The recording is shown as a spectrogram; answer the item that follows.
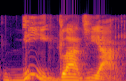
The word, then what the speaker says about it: digladiar: enfrentar com o gládio ora dois é de lembra de de sílabo duas sílabas Então os portadores de dois gládios iriam lutar ou seja iriam digladiar algo que impede de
